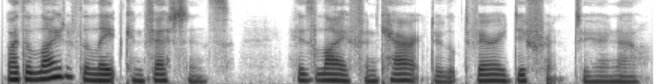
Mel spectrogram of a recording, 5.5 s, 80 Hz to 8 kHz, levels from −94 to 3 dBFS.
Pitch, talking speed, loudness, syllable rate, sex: 170 Hz, 185 wpm, -19 LUFS, 5.1 syllables/s, female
